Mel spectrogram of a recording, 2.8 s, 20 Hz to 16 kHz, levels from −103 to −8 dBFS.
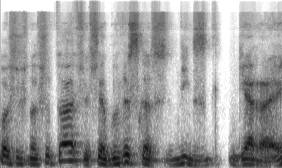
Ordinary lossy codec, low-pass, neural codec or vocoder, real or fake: Opus, 16 kbps; 14.4 kHz; codec, 44.1 kHz, 7.8 kbps, Pupu-Codec; fake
